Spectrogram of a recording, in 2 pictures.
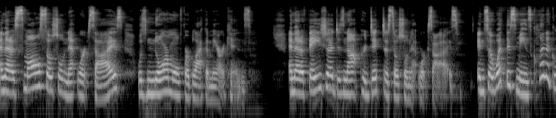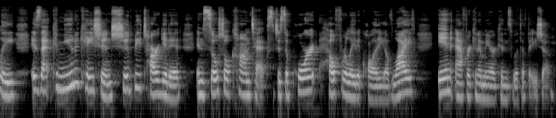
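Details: Adult woman speaking; typical speech.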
